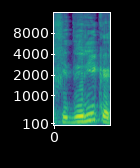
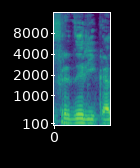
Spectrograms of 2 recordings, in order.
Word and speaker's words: Федерико: Один, во-первых, Федерико Филини, а не Фредерико, а другой Адриана Челентана, а не Андриана.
